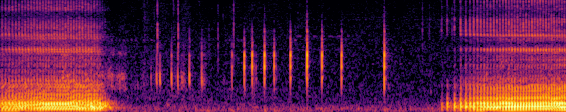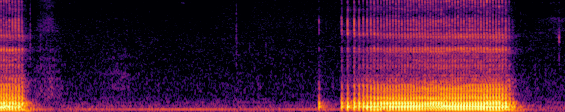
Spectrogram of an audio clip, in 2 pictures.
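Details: Deep in an afternoon nap, Baboo the French bulldog gives three heavy, grating snores, each one or two seconds long, separated by quiet pauses with a few light clicks in a small room.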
